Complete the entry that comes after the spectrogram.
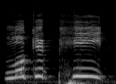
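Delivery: high, squealed incredulous jeer; jeering outburst. Real, not acted. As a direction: squeal at the screen in disbelief. Jeering at the clip.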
